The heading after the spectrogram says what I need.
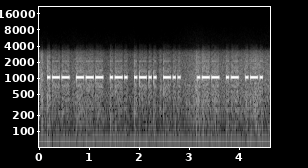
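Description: Morse code, heard as a keyed tone, about 25 wpm, 1040 Hz, with radio noise. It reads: WORLD WAR
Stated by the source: Morse from KPH's Night of Nights XX maritime radiotelegraphy event, received in Chiapas, Mexico about 3,800 km away on a Kenwood R-600 with a grounded 10 m long-wire antenna.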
